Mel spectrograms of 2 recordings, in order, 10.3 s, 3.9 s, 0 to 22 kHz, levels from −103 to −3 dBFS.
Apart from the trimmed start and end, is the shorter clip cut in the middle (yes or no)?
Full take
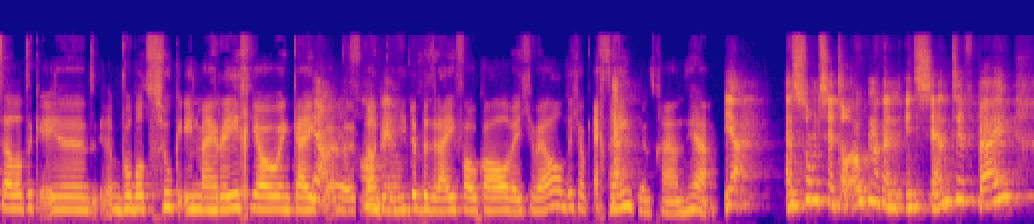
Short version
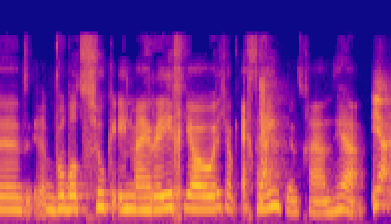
yes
